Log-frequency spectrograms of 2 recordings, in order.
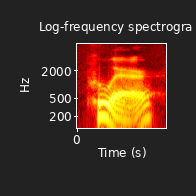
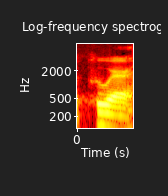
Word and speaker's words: pu'er: tea called pu'er, which is a fermented tea.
